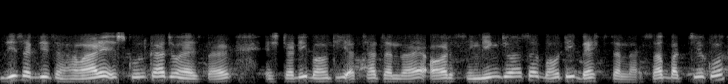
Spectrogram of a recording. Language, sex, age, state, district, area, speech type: Hindi, male, 30-45, Bihar, Darbhanga, rural, conversation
